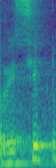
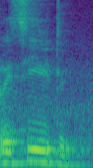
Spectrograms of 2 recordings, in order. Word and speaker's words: receipt: अपन generally इसको रिसिप्ट बोलते हैं, लेकिन इसका रियल प्रोनाउंसिएशन होता है रिसीट। Real pronunciation रिसीट। इसमें पी जो है वो वर्ड साइलेंट रहता है।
